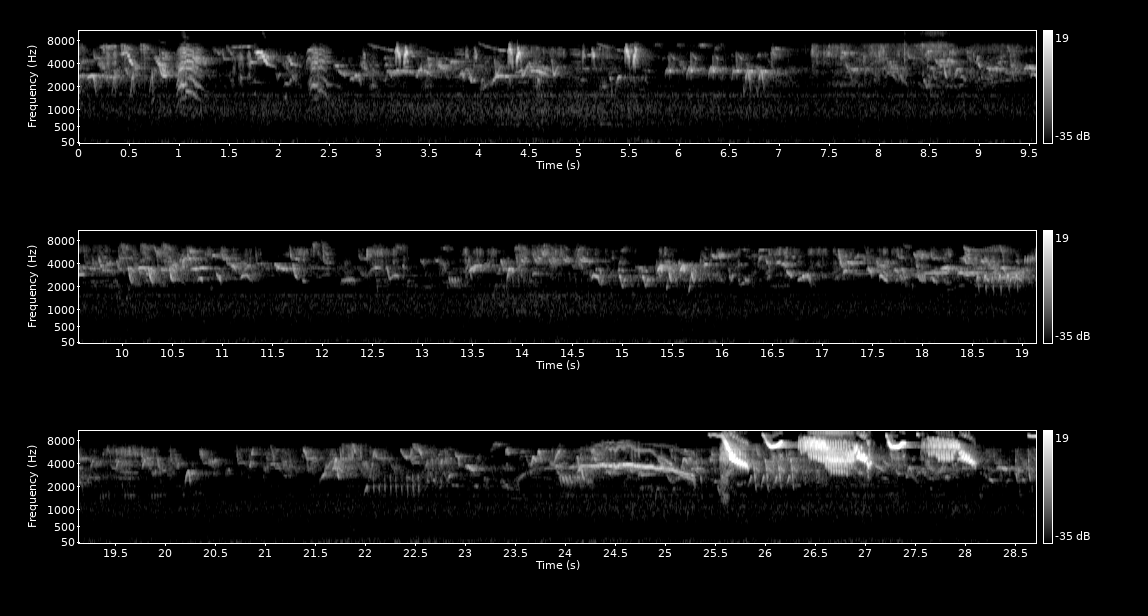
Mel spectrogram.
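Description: Many small birds chirping and twittering at once, over a low steady background noise, with a run of much louder, sharp high-pitched calls near the end.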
